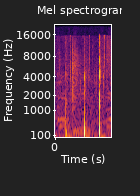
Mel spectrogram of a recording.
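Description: Three quick, dull, low thunks as a bread loaf is tapped, each stopping almost instantly with no ring. The loaf feels hollow and gives a nice thunk, a sign it is baked through.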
